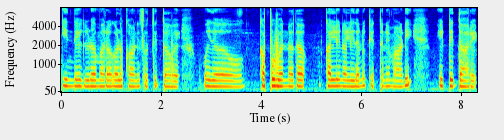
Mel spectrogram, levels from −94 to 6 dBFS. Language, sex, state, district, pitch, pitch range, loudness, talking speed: Kannada, female, Karnataka, Raichur, 220 Hz, 210-230 Hz, -18 LUFS, 100 wpm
